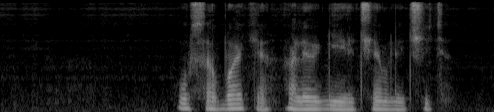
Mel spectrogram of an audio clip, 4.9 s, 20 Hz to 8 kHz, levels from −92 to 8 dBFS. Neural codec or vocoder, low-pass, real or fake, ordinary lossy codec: codec, 24 kHz, 6 kbps, HILCodec; 7.2 kHz; fake; AAC, 48 kbps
